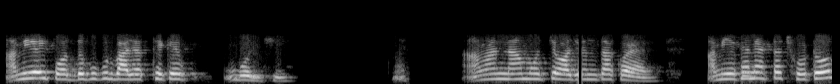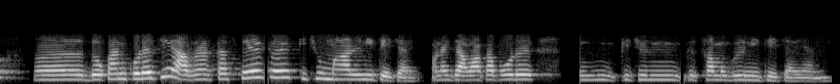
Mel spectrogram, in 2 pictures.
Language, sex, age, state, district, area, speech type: Bengali, female, 45-60, West Bengal, North 24 Parganas, urban, conversation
